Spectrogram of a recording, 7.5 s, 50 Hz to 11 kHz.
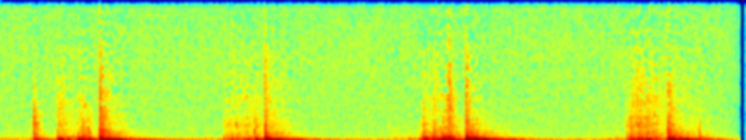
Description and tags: Filing,Cabinet,Drawers,Shut,Mech,Foosteps,Clank-Z3H2 01-01
Part of a series of various sounds recorded in a college building for a school project. Recorded with a Shure VP88 stereo mic into a Sony PCM-m10 field recorder unit.
field-recording, school, sfx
